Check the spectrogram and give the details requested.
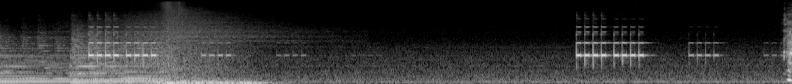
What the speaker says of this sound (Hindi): गायत्री जी का फोन है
